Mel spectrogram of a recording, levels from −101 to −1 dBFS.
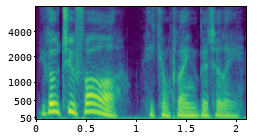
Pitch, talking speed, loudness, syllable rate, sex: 135 Hz, 200 wpm, -18 LUFS, 5.9 syllables/s, male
